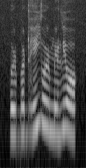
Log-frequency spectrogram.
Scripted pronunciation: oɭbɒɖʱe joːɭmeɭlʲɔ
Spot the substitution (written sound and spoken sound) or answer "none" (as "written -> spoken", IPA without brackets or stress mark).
none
